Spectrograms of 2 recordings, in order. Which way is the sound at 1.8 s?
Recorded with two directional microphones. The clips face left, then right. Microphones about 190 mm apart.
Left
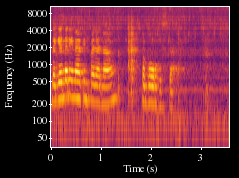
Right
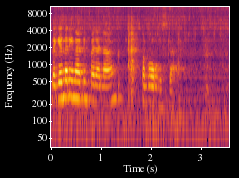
20° left (ahead or behind).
